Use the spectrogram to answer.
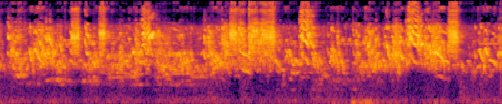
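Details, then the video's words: Budgerigars chirping together: dense, busy chatter of scratchy warbles and quick high chirps, overlapping almost without pause. "Cute Budgies Chirping Sounds"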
